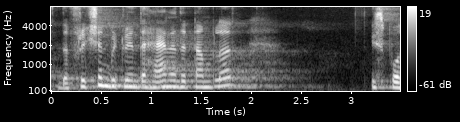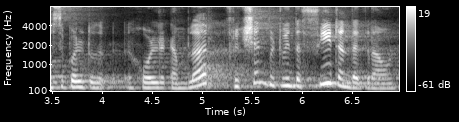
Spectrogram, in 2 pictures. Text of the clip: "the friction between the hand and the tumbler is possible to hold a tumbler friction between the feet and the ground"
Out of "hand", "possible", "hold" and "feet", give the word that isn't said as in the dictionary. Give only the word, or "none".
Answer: none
